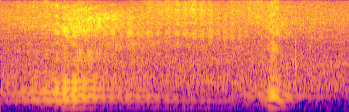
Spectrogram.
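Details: Bees buzzing around beehives: a steady, layered droning hum that swells as a bee passes close at about half a second, with another brief swell near two seconds.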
